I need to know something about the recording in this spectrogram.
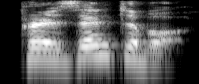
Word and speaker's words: presentable: Uh, Number two, presentable, presentable, presentable. Zent is what the second syllable sounds like, and that gets the emphasis.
